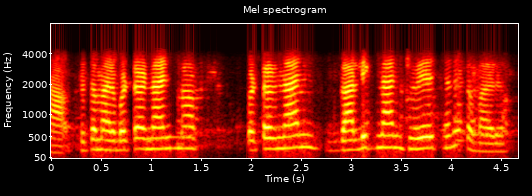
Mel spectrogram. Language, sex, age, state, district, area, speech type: Gujarati, female, 18-30, Gujarat, Junagadh, rural, conversation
